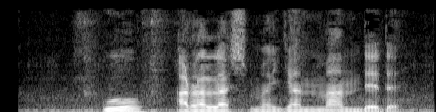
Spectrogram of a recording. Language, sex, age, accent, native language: Uzbek, male, 18-24, Farg'ona, Uzbek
